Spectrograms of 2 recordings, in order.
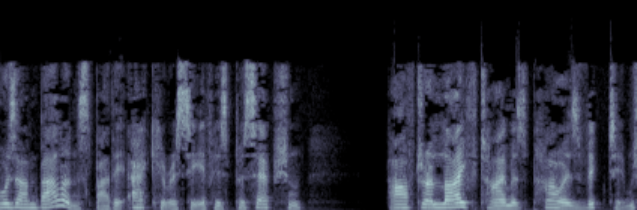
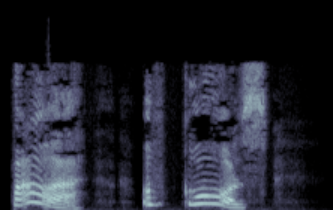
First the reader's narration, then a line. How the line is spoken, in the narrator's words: There was a genuine delight in Maharaja Pratap's laughter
